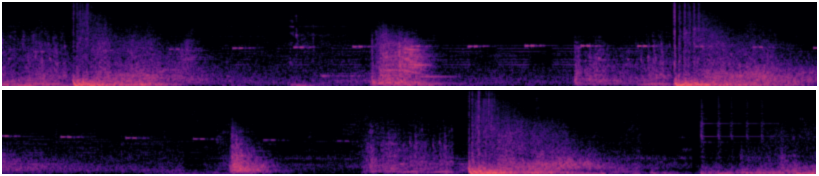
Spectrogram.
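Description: Naval guns and explosions in the World of Warships Legends video game boom repeatedly in heavy bursts, with ringing tones and layered game effects between the blasts.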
